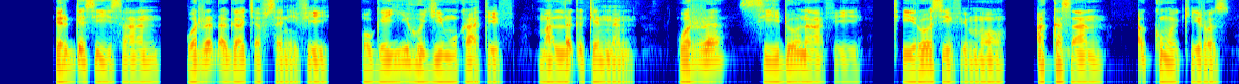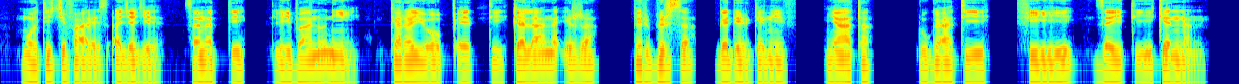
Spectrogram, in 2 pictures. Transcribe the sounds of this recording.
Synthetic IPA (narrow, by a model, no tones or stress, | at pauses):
ʔɛɾɡɐsiːsaːn | wɐrːɐᶑɐɡaːt͡ʃʼɐbsɐniːfɪ | ʔɔɡejːiːɦɔd͡ʒiːmʊkaːt̪iːf | maːlːɐkʼɐkɛnːɐn | wɐrːɐsiːd̪o̞ːnaːfɪ | t̪ʼiːɾo̞ːsiːfɪmːo̞ː | ʔɐkːɐsaːn | ʔɐkːʊmɐkʼiːɾos | mo̞ːt̪ɪt͡ʃːɪfaːɾesɐ̰d͡ʒɐd͡ʒɛ | sɐnɐt̪ːɪ | lɪbaːnɔniː | ɡ̥ɐɾɐjo̞ːpʼːeːt̪ːɪɡ̥ɐlaːnɐʔɪrːɐ | b̥ɪɾbɪɾsɐ | ɡɐd̪ɛɾɡɐniːf | ɲaːt̪ɐ | ᶑʊɡaːt̪iː | fi | zɐjt̪iːkɛnːɐn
